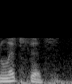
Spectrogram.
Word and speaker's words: Lipsitz: Hey, there's Jane Lipsitz. Jane, your last name is Lipsitz? Yeah. See, her name is Lipschitz, but she's changed it to Lipsitz. Silent age.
